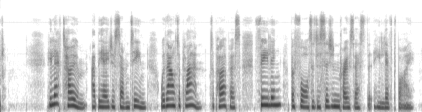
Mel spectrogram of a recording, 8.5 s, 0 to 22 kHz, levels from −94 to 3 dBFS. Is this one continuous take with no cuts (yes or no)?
no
